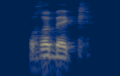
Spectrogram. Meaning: rebec
- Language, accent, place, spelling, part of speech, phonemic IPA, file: French, France, Lyon, rebec, noun, /ʁə.bɛk/, LL-Q150 (fra)-rebec.wav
